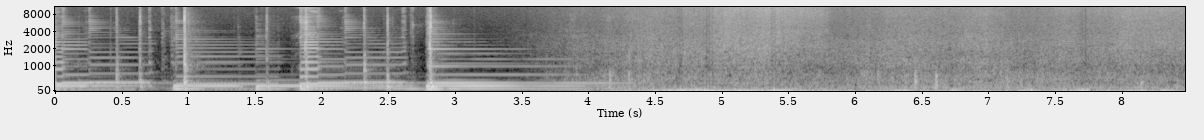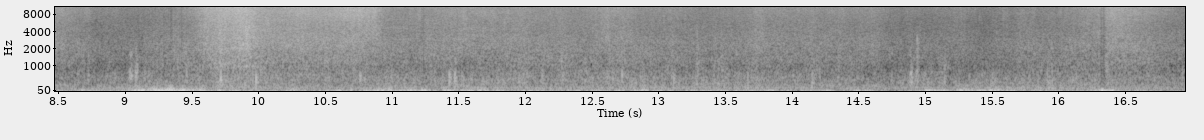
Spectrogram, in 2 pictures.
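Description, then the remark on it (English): A few seconds of tonal notes give way to a sailboat, the African Queen, at sea along the Panamanian coast through the San Blas Islands: steady gusting wind buffets the microphone while waves wash and slosh continuously against the hull, with no voices. “So this was our life for 5 days, sailing along the Panamanian coast through the San Blas Islands”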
